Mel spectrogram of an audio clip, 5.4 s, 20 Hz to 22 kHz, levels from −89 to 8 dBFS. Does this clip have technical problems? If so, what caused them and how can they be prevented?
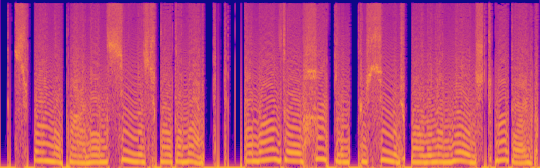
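Yes. Signed and unsigned mixed up, throughout the speech: the 8-bit samples were likely read with the wrong sign convention, flipping the top bit so every zero crossing leaps across the full range, giving loud, harsh distortion with quiet moments as loud as the rest. Prevent it by declaring and checking the sample format at every read and write.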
